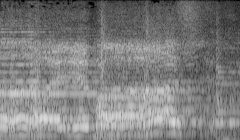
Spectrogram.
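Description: Kashmiri Sufi song: men's voices singing a wavering melodic line over a steady harmonium drone and plucked rabab strings.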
